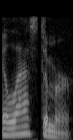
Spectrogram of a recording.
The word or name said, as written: elastomer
